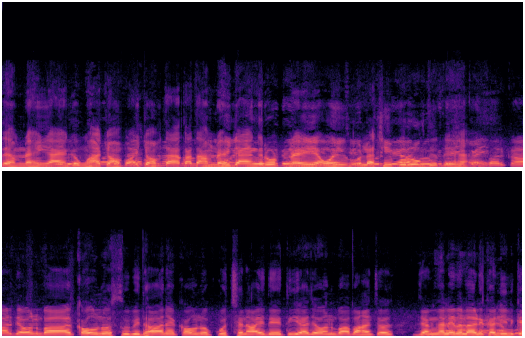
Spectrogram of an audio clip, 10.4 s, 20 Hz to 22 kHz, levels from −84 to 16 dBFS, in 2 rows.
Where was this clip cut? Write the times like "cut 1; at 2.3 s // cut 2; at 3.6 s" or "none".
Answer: cut 1; at 1.4 s // cut 2; at 4.8 s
